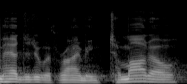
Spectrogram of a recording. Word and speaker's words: D'Amato: D'Amato rhymes with tomato, but I'm from Kansas City. I can't bring myself to say tomato.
